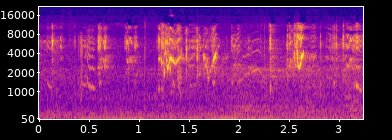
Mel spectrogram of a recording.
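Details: Pet budgerigars chirping happily, with a few short squeaky chirp clusters over a steady low hum, the loudest bursts separated by roughly a second.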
